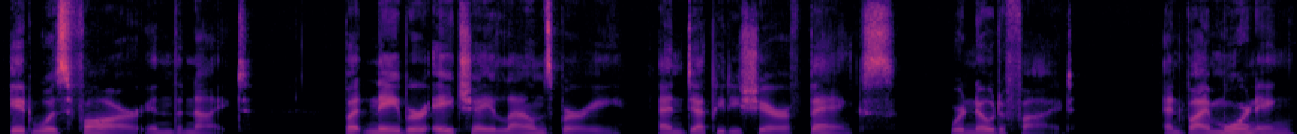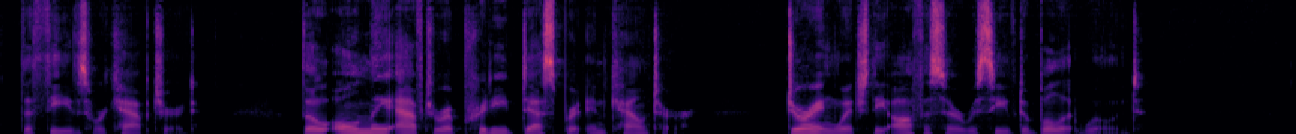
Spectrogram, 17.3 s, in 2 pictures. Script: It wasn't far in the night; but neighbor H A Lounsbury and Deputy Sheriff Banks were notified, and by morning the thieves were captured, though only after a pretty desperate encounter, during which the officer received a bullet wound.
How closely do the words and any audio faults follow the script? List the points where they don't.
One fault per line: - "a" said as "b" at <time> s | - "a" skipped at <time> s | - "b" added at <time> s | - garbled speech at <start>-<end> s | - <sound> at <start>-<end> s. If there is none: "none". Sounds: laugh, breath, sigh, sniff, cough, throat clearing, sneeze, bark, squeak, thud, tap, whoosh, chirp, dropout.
- "wasn't" said as "was" at 0.2 s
